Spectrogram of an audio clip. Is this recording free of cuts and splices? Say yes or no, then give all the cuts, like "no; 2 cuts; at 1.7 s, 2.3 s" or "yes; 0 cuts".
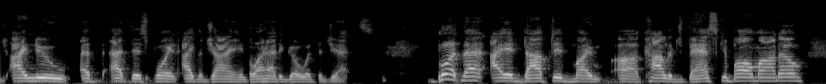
no; 3 cuts; at 2.0 s, 2.5 s, 4.6 s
